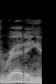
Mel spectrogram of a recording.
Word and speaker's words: Reading: Well, it's pronounced Reading in PA. I don't know what it's pronounced in Ohio.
